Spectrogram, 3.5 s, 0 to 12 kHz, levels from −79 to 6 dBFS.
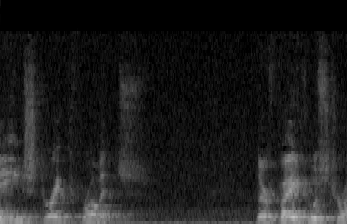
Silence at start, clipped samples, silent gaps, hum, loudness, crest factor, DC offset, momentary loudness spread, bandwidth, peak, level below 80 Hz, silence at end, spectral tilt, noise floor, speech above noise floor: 0 s; under 0.1%; none; none; -30 LUFS; 20 dB; under 0.1%; 19 LU; 11 kHz; -12 dBFS; -54 dBFS; 0 s; -5 dB/octave; -52 dBFS; 22 dB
